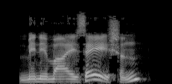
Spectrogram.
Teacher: So in this word, minimization, so ze, which is the second last syllable, that's the primarily stressed syllable. And the first syllable, men, that is where the secondary stress is put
